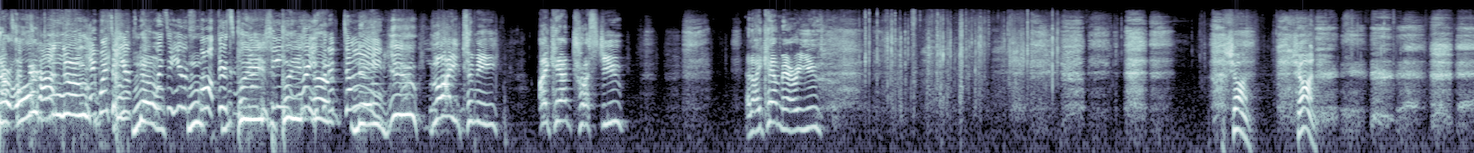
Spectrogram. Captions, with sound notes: Shaun, stop, stop, stop, stop! They're all -- N-No! It wasn't your -- It wasn't your fault! N-N-- Please! Please! No! There's nothing more you could have done! No, you lied to me! I can't trust you! And I can't marry you. [ Breathing heavily ] [ Paper crumples ] Shaun. Shaun! [ Hyperventilating ]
